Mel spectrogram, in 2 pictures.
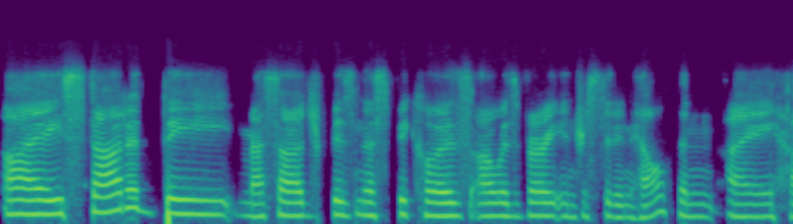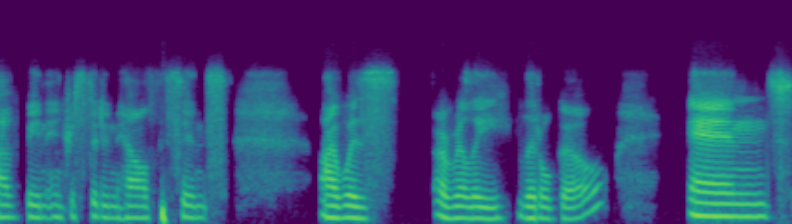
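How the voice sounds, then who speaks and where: A woman's voice: on the low side, fairly even intonation, a little slow, no room sound. A woman who runs a small business, talking about her own story in a chatty way with lots of fillers. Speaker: panelist, small business owner. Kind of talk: casual personal account. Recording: dry, dull lo-fi audio.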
